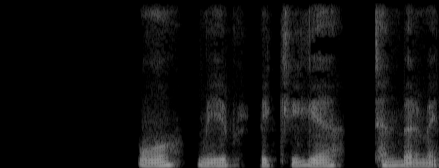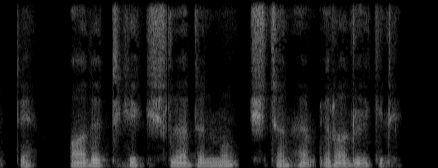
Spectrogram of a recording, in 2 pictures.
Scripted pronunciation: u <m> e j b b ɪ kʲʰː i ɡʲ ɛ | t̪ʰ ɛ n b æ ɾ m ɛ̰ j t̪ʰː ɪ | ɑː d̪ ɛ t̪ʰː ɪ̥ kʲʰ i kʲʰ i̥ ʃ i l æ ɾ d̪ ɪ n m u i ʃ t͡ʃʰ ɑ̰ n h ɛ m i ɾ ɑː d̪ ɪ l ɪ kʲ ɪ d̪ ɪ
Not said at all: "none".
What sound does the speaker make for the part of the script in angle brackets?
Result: m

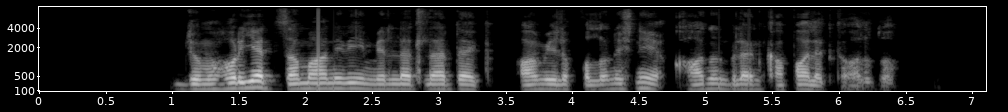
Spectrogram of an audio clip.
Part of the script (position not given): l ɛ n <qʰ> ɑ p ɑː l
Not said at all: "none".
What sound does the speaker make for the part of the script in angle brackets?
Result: kʰ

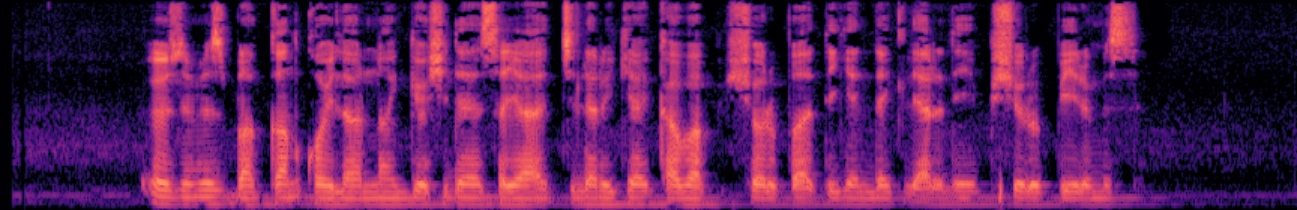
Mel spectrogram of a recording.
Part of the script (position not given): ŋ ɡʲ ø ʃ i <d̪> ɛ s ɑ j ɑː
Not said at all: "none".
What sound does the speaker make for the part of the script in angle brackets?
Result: d̪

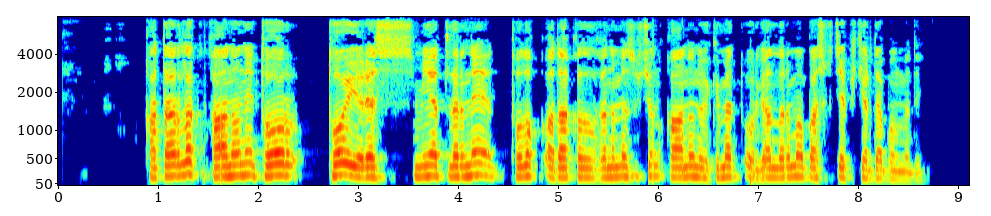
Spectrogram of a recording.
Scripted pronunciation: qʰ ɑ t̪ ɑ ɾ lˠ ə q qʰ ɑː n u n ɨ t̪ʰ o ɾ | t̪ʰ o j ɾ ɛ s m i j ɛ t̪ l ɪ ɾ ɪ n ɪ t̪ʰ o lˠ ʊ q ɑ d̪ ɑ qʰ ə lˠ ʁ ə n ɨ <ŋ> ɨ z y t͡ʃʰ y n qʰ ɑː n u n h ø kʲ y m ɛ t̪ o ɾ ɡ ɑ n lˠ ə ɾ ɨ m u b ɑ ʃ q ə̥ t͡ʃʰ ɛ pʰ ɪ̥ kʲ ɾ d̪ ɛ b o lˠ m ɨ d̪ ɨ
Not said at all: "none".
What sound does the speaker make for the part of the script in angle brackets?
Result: m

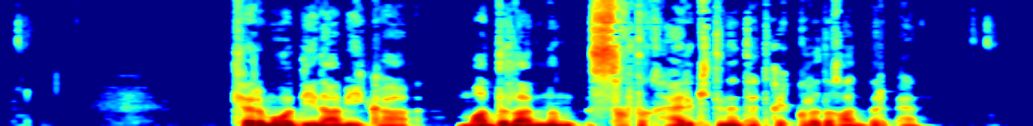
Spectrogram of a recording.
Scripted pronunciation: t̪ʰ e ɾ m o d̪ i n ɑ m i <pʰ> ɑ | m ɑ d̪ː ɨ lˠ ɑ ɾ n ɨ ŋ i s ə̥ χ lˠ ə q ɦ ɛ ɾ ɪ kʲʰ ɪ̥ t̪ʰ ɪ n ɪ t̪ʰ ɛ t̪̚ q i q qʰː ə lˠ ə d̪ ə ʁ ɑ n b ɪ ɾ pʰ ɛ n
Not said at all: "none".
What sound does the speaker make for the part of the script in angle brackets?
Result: kʰ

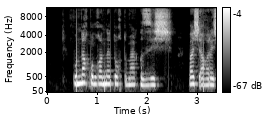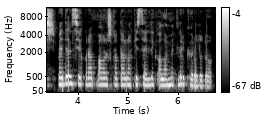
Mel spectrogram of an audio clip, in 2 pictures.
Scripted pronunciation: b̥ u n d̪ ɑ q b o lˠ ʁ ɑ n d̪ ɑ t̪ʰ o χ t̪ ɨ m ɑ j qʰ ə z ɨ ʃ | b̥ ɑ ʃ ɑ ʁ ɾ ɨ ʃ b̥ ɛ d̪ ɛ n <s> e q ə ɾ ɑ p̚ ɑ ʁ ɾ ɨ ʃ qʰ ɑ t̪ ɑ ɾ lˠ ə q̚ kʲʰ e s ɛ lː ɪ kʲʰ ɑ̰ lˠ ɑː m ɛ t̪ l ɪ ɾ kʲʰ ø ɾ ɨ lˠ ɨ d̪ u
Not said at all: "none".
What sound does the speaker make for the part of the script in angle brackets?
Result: s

